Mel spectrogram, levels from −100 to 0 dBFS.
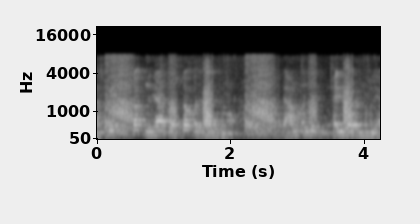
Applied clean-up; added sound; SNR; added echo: none; Writing; 3 dB; reverberation time 0.6 s.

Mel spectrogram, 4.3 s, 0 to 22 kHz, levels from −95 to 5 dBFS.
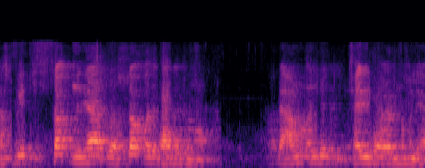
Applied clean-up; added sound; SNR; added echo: neural separator model SepFormer DNS4.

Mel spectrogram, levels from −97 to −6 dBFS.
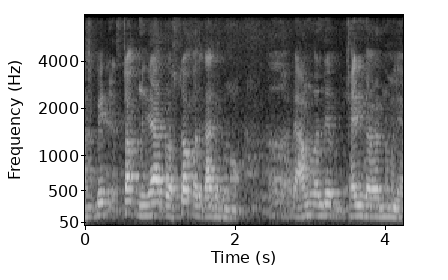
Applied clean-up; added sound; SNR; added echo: none; none; none; none.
